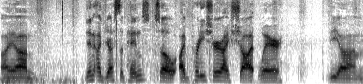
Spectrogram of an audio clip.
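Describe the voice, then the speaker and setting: Noticeable background noise sits behind a man at a medium pitch with fairly even intonation. He goes very slowly, with long, frequent pauses. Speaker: outdoors YouTuber reviewing a bow. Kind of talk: casual tutorial. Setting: outdoors. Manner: loud, near yelling.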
